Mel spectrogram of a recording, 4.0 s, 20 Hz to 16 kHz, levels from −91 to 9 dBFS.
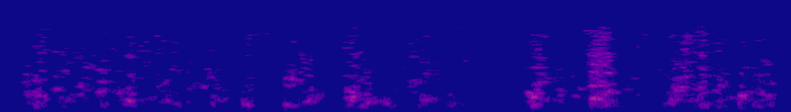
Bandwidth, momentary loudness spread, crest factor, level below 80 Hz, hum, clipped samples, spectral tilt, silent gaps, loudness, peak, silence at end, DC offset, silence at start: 7.4 kHz; 9 LU; 22 dB; under -90 dBFS; none; under 0.1%; -1.5 dB/octave; none; -64 LUFS; -44 dBFS; 0 s; under 0.1%; 0.1 s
